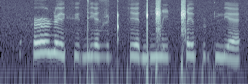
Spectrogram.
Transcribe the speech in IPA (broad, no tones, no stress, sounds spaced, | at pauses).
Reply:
h ə˞ ɳ ɪ fʲ ʊ d j ɪ z ə ʈ k ɪ d ŋ͡ǁ i ǁ ɪ pʲ ʌ ʈ mʲ ɛ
